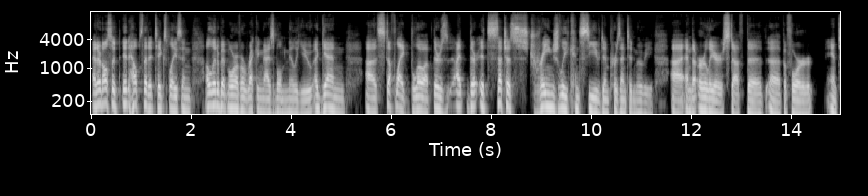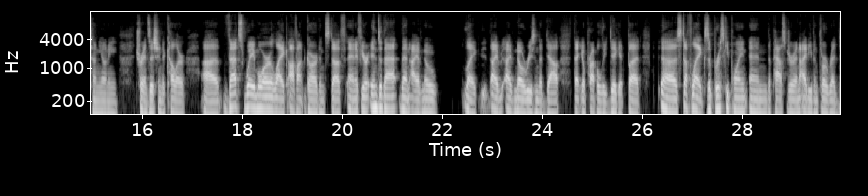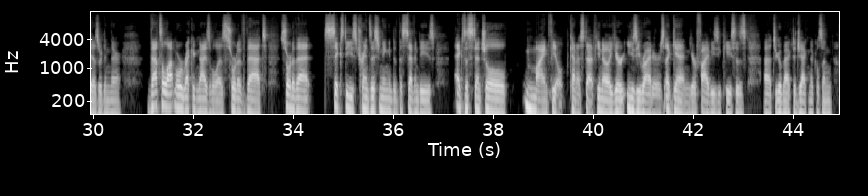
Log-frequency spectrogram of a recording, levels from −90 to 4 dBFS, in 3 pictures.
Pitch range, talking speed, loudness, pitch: 105-130 Hz, 180 wpm, -17 LUFS, 115 Hz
